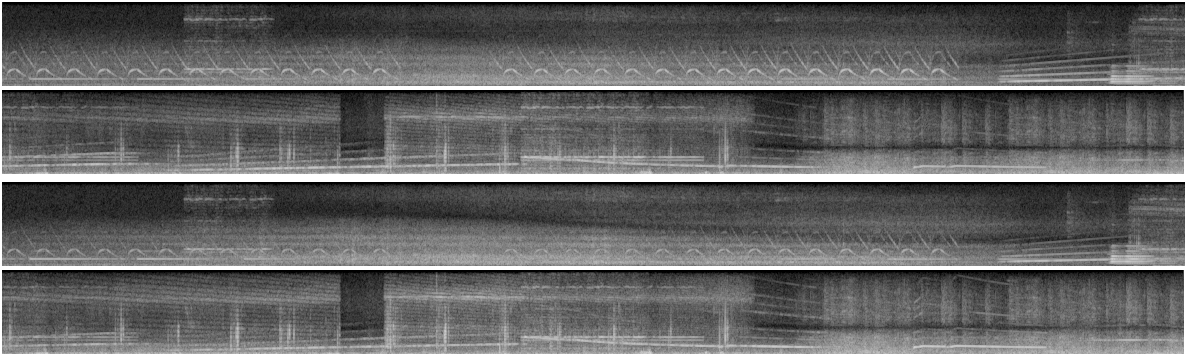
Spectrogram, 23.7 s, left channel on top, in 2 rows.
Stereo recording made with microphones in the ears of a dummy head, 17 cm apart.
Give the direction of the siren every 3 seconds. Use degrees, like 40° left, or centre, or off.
60° left, 60° left, 60° left, 50° left, 40° left, 10° left, 20° right, 50° right.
